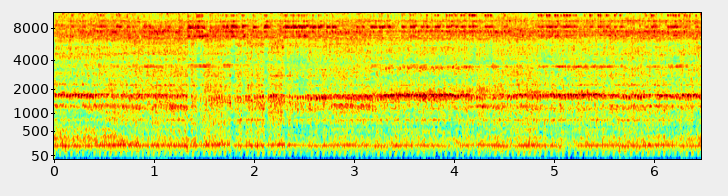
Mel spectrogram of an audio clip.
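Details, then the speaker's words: Roadside-salvaged Nautac mower with Quantum XM single-cylinder engine in poor condition, pull-started: buzzes at steady speed with slightly uneven, ragged beat, running rough but keeps going; runs surprisingly well, warms a little. "ça démarre ça tourne mal mais bon ouais ça va l'air d'aller bien étonnant"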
